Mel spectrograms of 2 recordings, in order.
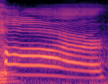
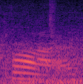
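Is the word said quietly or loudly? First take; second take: loudly; quietly. First: The word is said loudly. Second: The word is said quietly.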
